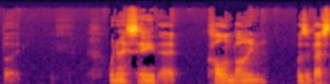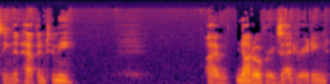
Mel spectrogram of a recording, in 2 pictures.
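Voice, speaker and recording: A man in his thirties from Northern California who tells his own story in a soft, halting way, full of pauses and restarts, sometimes close to a whisper. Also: lowish voice, steady tone, gravelly, breathy edge. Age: 30s. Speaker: vlogger telling his story. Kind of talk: personal confessional vlog.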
